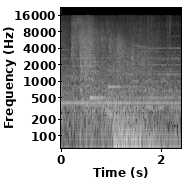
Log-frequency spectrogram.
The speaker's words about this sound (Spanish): ¿Qué es eso? ¿Qué ha pasado? Son cohetes. Debe de haber encallado algún barco en la bahía.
